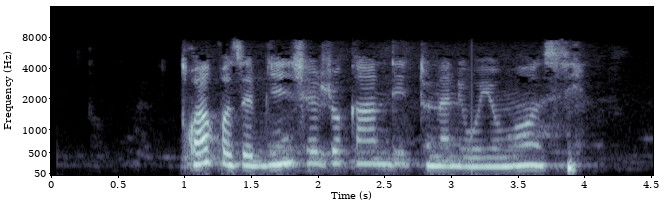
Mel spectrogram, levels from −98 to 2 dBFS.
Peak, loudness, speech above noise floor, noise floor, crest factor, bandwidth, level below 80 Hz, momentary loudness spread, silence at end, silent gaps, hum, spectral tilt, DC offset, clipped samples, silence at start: -4 dBFS; -22 LUFS; 53 dB; -74 dBFS; 20 dB; 7.8 kHz; -58 dBFS; 9 LU; 0.55 s; none; none; -5.5 dB/octave; under 0.1%; under 0.1%; 1 s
